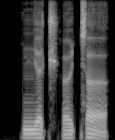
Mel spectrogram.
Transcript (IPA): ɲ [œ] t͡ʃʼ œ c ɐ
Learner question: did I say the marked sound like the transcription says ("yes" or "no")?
no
